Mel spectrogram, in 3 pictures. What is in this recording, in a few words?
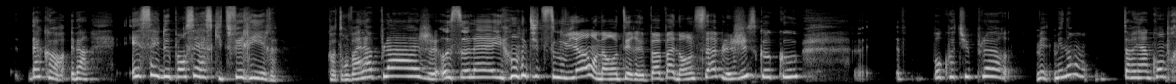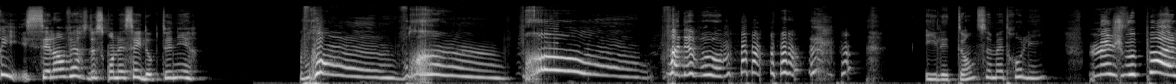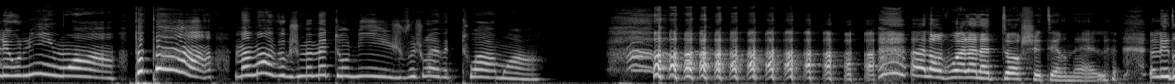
ANIMATION French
